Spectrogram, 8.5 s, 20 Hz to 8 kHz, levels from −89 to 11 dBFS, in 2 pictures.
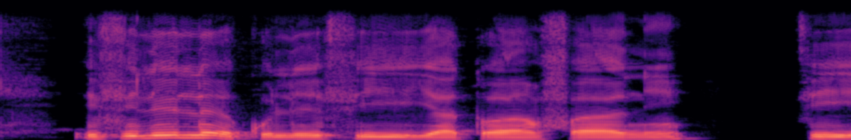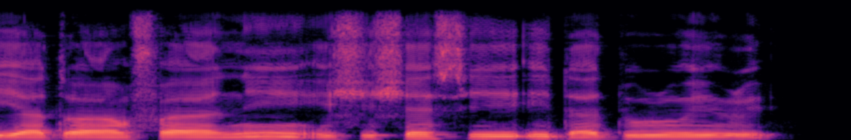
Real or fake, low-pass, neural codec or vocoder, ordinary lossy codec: real; 7.2 kHz; none; none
